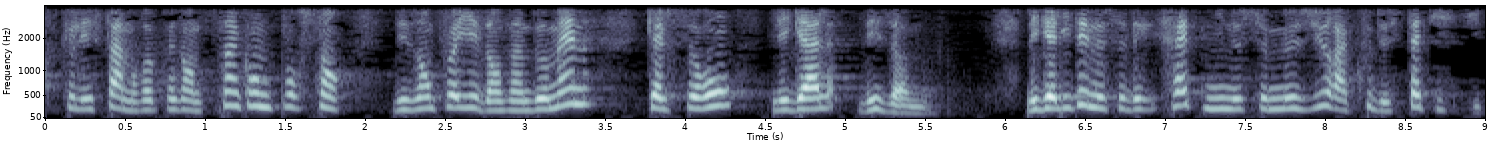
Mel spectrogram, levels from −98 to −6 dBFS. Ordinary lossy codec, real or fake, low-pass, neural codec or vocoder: none; real; 3.6 kHz; none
